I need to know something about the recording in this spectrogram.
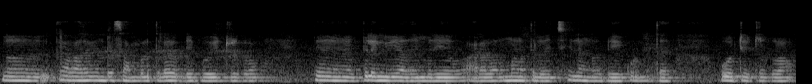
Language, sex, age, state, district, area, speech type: Tamil, female, 30-45, Tamil Nadu, Salem, rural, spontaneous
